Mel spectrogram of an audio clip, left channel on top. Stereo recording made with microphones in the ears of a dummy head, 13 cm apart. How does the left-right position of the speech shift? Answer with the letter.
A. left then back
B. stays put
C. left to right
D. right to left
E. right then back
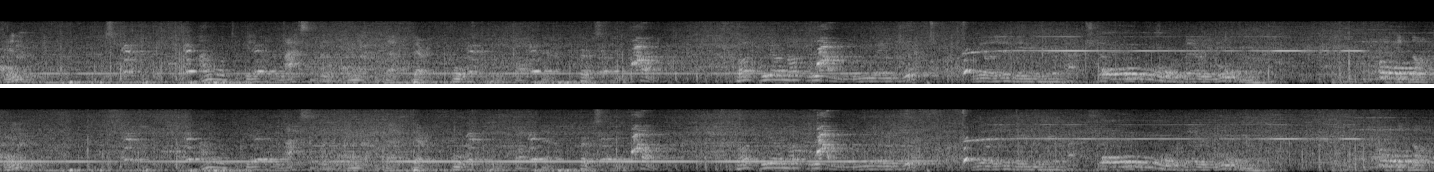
E.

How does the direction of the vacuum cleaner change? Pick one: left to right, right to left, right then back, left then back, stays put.
stays put.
